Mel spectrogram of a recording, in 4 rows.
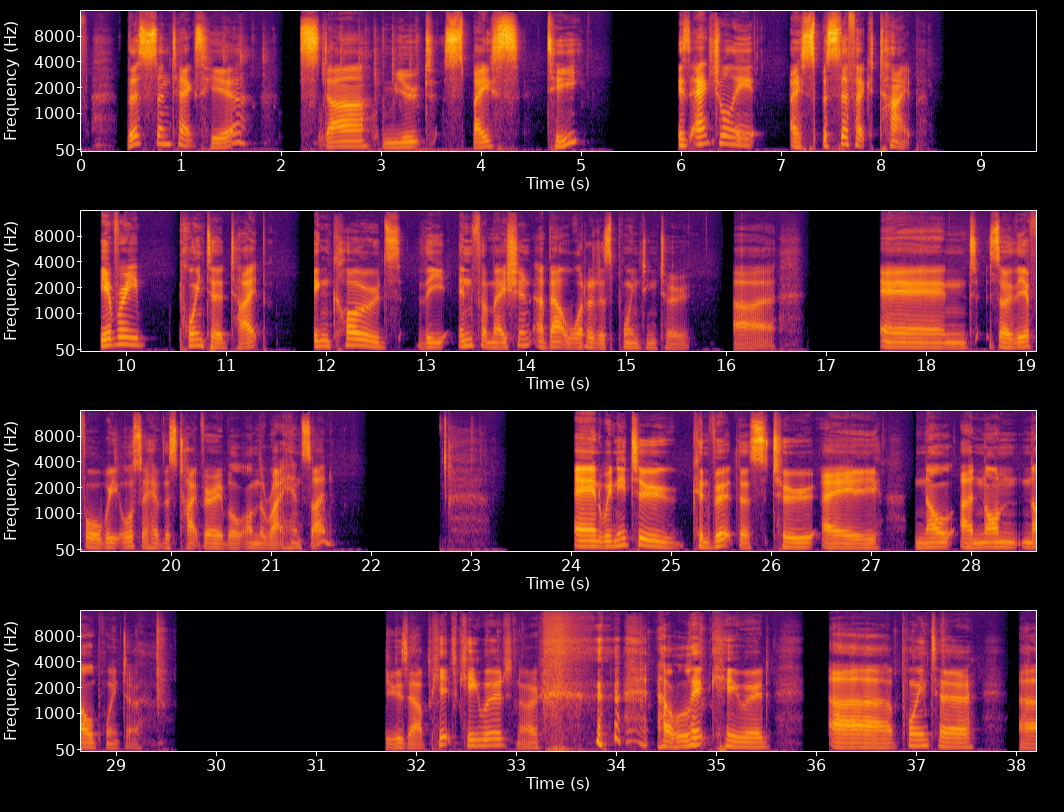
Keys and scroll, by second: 1.4 ctrl+Left, 1.5 ctrl+Left, 1.7 ctrl+Left, 2.4 shift+Right, 2.5 shift+Right, 2.7 shift+Right, 20.1 shift+Left, 21.6 Down, 22.9 Return, 23.5 Down, 23.6 Tab, 29.1-30.0 typing, 30.2 Up, 30.5 ctrl+Left, 30.9 Down, 31.2 ctrl+Right, 31.6 Left, 31.8 Left, 32.1-32.9 typing, 33.4 Down, 33.6 Up, 34.2 End, 34.8 space, 35.3 ctrl+s, 36.4-38.2 typing, 38.1 Left.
